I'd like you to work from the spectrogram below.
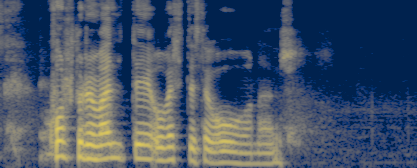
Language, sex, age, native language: Icelandic, other, 14, Icelandic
